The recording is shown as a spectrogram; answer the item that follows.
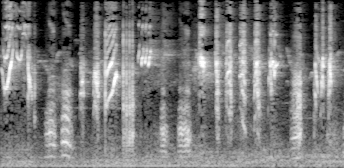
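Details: Energetic morning song from a male Javan myna: a jumble of shrill whistles, rising squeals and rasping notes, followed by a run of bright squeaky chirps.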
